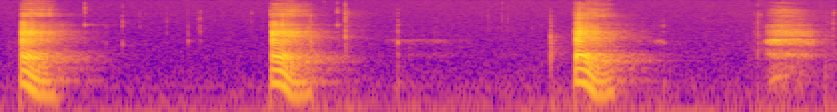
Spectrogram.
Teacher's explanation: it's a short voiced sound notice my mouth shape lips are spread but only a little my jaw is fairly closed and my tongue is forward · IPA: /e/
